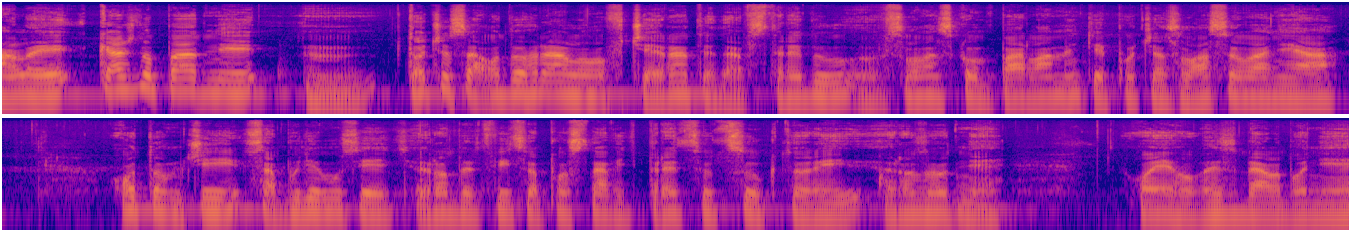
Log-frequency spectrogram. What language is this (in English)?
Slovak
